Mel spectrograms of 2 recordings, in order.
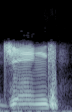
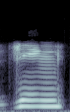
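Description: First: The vowel sounds like English jingle. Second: The vowel is spread, smiley and forward. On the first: The speaker calls it wrong. "as in jingle bells" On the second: The speaker calls it right. "a very sort of smiley forward I"

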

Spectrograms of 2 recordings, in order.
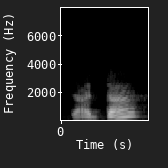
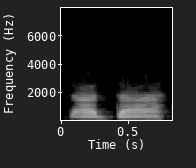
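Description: First: The pitch rises across the word. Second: The pitch stays level, sounding pleading. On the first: It asks a question. "with a kind of rising tone" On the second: It gives a command. "with a kind of beseeching, level tone"

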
